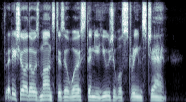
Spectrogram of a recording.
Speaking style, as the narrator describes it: the archer remarked with a laugh

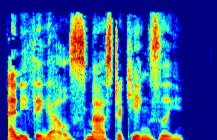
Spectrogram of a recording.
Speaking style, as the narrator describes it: she asks Grayson

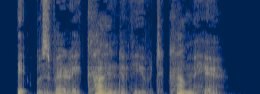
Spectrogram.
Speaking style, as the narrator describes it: gravely courteous as she answered

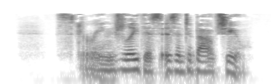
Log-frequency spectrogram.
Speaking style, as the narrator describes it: my brother replies, his voice sharp and dry

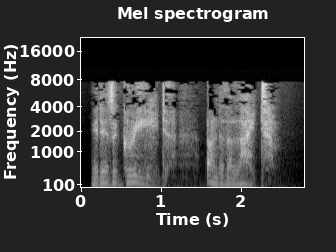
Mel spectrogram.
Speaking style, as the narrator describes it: she growled

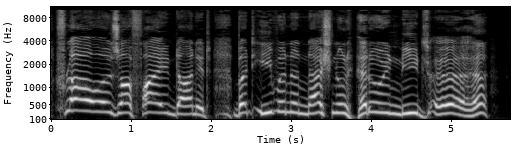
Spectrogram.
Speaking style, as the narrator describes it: he cried

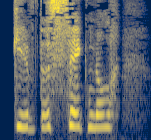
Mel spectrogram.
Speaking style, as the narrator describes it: I begged him, desperate

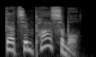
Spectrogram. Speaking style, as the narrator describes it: Forsyth blurted out

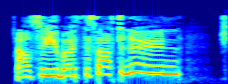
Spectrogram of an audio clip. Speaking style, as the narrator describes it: she cried

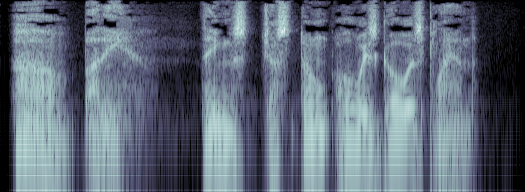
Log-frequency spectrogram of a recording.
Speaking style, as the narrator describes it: he sighed

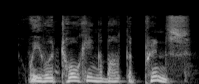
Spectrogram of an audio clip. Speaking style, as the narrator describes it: Sansa said, her voice soft as a kiss

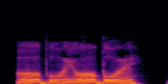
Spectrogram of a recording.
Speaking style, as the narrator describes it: Bob whimpers

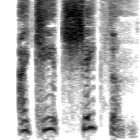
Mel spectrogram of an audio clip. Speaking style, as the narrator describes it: Sophia yelled, frustration in her voice

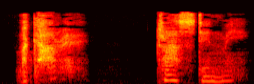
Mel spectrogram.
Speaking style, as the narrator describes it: I whispered in that old language

